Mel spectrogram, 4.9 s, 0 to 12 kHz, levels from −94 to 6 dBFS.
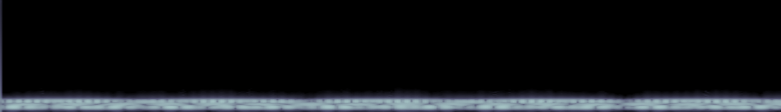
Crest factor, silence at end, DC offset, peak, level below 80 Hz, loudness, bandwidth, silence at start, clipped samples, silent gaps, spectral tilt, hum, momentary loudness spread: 10 dB; 0 s; under 0.1%; -14 dBFS; under -90 dBFS; -26 LUFS; 0.4 kHz; 0 s; under 0.1%; none; -18 dB/octave; none; 1 LU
